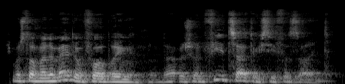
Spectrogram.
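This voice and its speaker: A rushed nagging court usher, gravelly, echoey and off mic, radio play. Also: male voice, mid-range voice, expressive, a little mellow. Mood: reproachful hurried. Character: harried male court usher, reproachful. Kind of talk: radio drama acting.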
